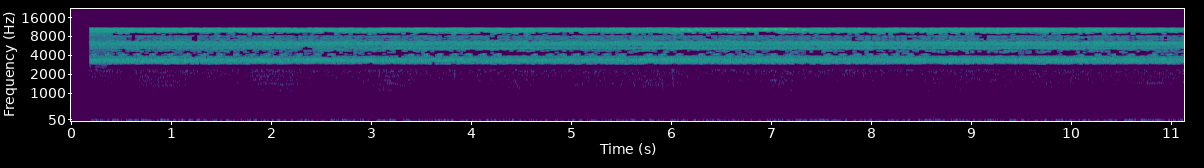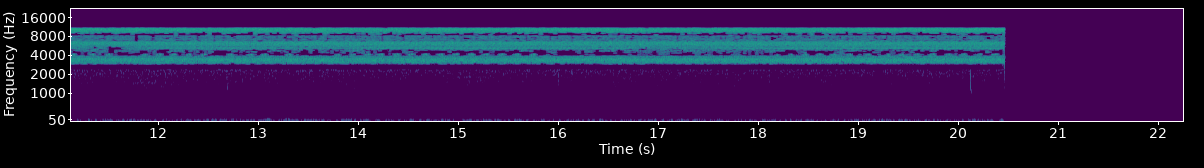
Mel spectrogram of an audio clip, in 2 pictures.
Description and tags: Night Crickets at Bosque Del Apache
Recorded at 2 am at the Bosque Del Apache Wildlife Santuary & Wetlands in New Mexico. Recorded using a Crown SASS-P Microphone with a Tascam DP-1A Dat Recorder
